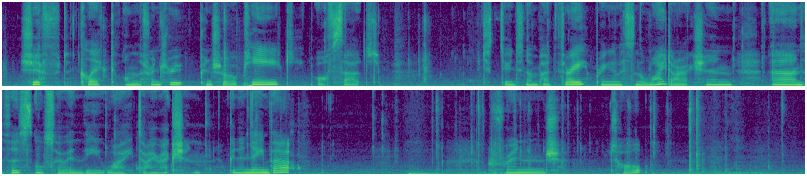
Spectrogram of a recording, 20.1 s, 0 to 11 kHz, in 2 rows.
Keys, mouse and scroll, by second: 0.5 shift+right click, 2.7 ctrl+p, 5.2 KP_3, 7.0 right click, 7.7 g, 9.7 right click, 10.4 g, 11.7-12.2 scroll down 5, 12.2 middle click, 13.3 right click, 13.6 scroll up 2, 14.7 click, 14.7 scroll up 2, 19.8 middle click.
